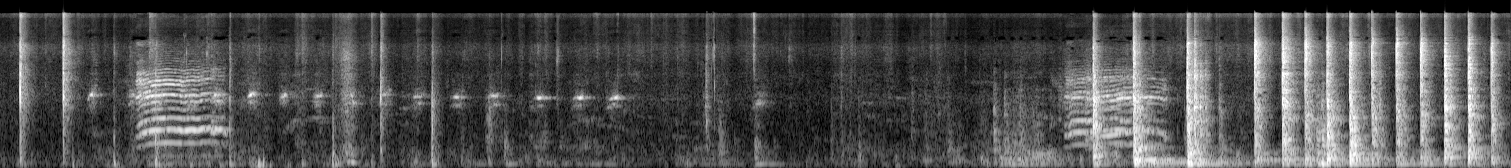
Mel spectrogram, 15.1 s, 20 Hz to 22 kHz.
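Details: Two quavering bleats from male sheep for sale in Guelma, part of a group of 23, are heard early and late. A steady high tone, scattered clicks and a run of rapid knocking sounds fill the gaps.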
